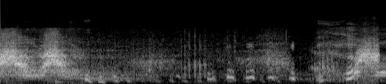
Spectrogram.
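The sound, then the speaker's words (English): A voice imitates a mountain lion's roar with two loud, raspy bursts at the start, a quieter growling stretch, then another strong roar at the end. “It started with the mountain lion.”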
